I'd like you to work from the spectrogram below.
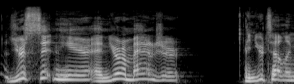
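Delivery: high-pitched, exasperated rant; fed-up customer telling off a manager; irate yelling. Retold or imitated. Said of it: "I'm yelling because this is a messed up situation".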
